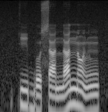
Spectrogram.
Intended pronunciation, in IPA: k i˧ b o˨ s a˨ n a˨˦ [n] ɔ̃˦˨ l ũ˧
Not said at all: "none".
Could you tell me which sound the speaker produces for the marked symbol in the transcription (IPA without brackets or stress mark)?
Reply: n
